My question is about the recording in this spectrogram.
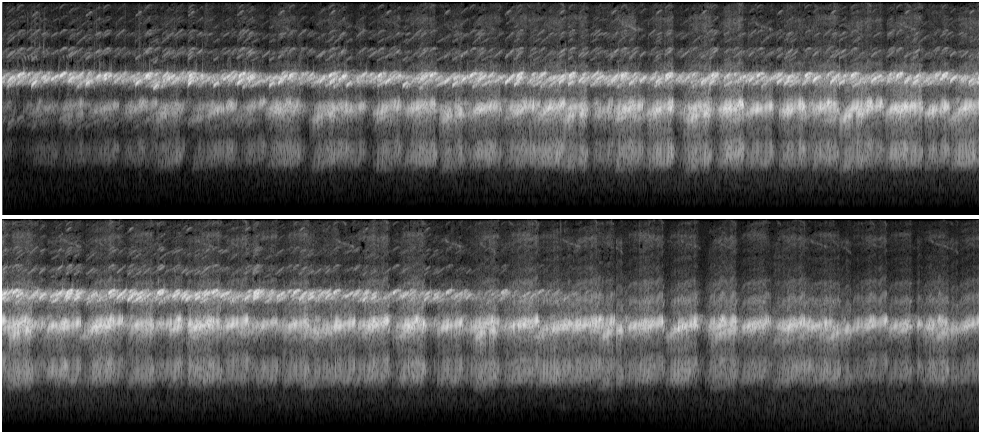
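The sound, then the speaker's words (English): A dense chorus of frogs calling together, using the larynx as a singing reed, a continuous pulsing, trilling wash of croaks that stays loud and steady throughout, with no voices present. “Frogs turned this protective valve into a singing reed.”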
